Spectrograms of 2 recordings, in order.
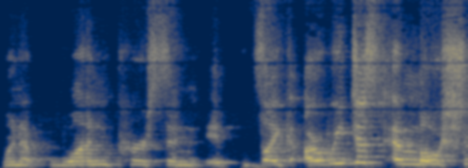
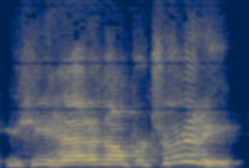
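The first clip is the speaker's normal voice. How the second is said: normal talking voice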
